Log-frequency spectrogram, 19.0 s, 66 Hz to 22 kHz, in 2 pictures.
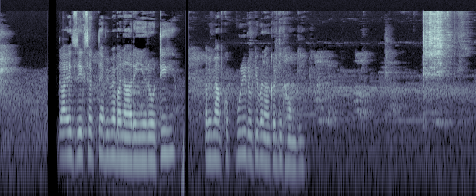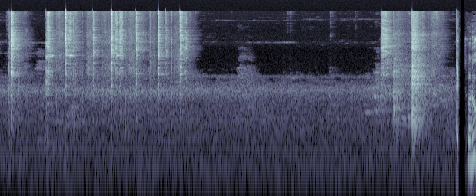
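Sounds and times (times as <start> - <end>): metal spatula tapping griddle: 8.5 - 13.4.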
